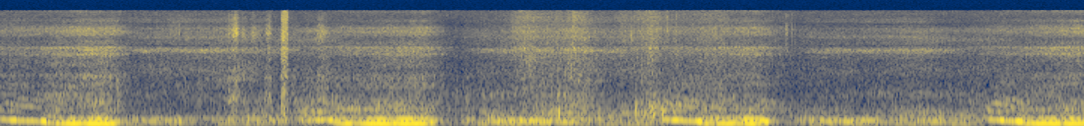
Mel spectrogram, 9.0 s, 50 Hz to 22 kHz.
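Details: Men in a snoring contest: rhythmic low buzzing snores, about 23 a minute, some overlapping, with a faint background hiss.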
